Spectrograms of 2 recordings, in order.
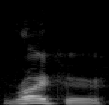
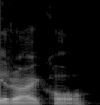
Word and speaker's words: Raikou: nathan some more happiness raiku or riko how do you pronounce it um i mean mine seems to go raiku i think it is because the japanese yeah it would be raikou riko yeah um i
